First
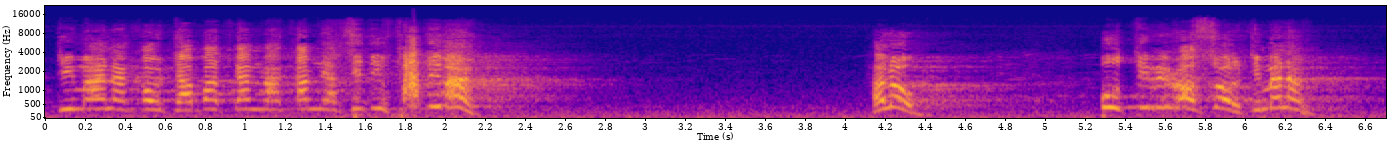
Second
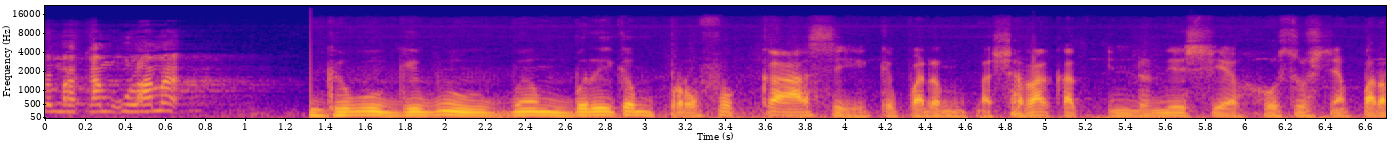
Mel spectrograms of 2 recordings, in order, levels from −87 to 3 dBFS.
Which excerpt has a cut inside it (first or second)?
second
